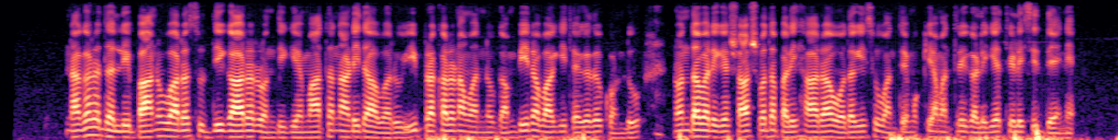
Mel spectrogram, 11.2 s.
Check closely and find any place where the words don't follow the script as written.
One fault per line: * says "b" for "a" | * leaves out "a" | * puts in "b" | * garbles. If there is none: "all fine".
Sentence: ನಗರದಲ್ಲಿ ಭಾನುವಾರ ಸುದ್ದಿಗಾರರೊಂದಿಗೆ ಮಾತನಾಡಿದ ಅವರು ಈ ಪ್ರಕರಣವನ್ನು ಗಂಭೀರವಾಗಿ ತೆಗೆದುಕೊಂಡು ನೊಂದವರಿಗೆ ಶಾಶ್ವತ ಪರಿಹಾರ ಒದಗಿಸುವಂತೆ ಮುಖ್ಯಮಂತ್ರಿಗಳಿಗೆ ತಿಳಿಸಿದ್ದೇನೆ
all fine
